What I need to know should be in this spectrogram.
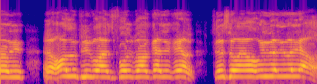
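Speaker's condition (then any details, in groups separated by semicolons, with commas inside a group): Cerebral palsy; lifelong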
